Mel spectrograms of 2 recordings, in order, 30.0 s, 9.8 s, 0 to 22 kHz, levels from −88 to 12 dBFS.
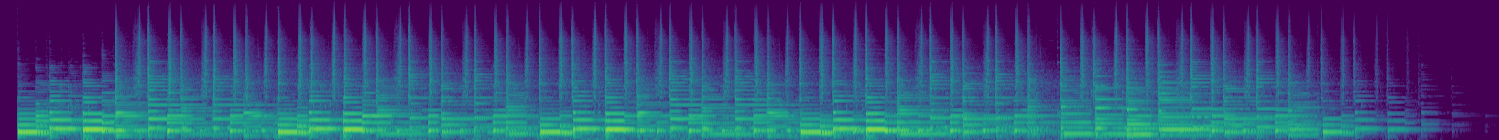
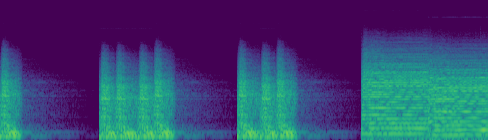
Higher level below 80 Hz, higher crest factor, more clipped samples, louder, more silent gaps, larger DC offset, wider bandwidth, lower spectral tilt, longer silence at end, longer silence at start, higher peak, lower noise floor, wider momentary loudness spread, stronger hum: second, -52 dBFS vs -28 dBFS; about the same, 16 dB vs 16 dB; neither; second, -19 LUFS vs -14 LUFS; neither; neither; first, 12.5 kHz vs 8 kHz; about the same, -7.5 dB/octave vs -6.5 dB/octave; first, 1.85 s vs 0 s; first, 0.35 s vs 0 s; about the same, -4 dBFS vs -2 dBFS; first, -80 dBFS vs -71 dBFS; first, 14 LU vs 9 LU; neither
